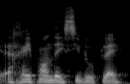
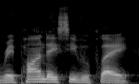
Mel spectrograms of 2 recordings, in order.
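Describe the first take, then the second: First: It is said with a French accent. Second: It is said with an English accent.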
